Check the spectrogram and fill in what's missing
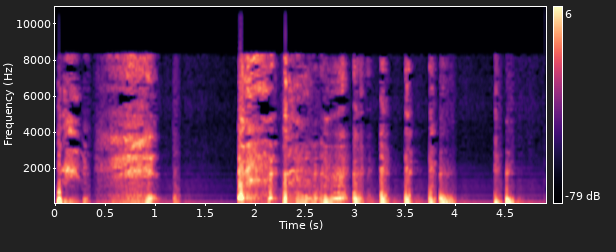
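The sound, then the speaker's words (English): A loud coughing fit: a long bout of harsh coughs, a brief pause, then a burst of shorter, sharp coughs and throat-clearing in quick succession, with no talking. “Excuse me for all that coughing.”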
